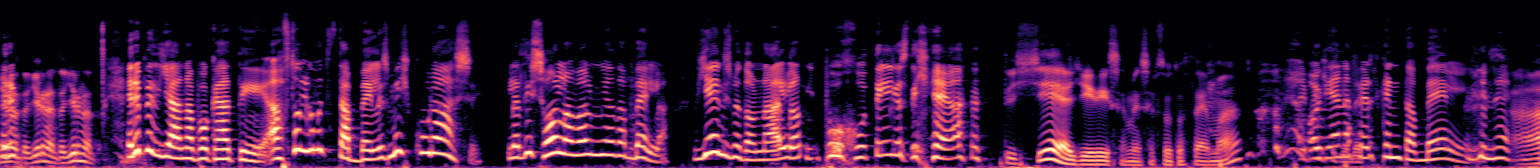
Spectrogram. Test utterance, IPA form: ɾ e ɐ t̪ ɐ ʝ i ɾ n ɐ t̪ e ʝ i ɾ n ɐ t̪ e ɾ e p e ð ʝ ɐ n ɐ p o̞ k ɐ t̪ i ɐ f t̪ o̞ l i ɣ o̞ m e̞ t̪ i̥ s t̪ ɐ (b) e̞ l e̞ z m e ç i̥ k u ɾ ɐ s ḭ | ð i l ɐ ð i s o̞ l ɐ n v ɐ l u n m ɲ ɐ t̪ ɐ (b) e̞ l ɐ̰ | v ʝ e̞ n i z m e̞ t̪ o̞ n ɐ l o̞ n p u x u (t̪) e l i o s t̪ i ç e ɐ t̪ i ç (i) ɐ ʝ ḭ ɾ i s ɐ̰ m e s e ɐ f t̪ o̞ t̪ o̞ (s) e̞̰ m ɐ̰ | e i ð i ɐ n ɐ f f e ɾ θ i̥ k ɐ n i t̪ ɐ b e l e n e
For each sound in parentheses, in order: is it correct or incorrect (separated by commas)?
correct, correct, correct, incorrect, incorrect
